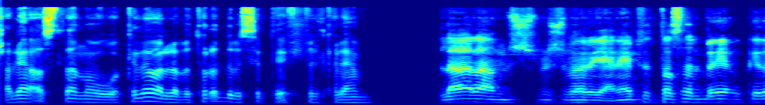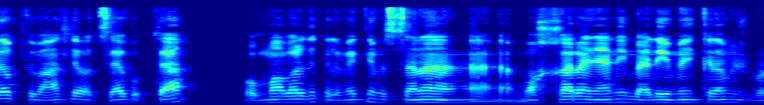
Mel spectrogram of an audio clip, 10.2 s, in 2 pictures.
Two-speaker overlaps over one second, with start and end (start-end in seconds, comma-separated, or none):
none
